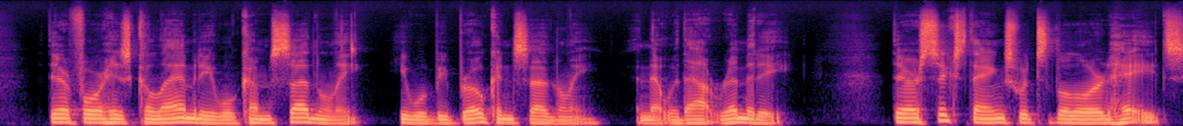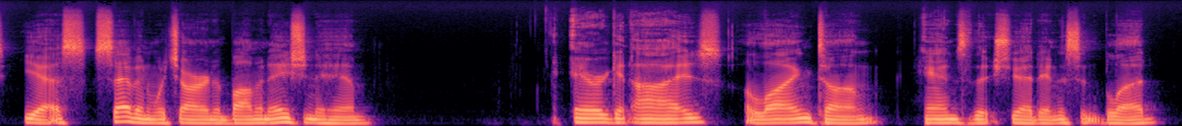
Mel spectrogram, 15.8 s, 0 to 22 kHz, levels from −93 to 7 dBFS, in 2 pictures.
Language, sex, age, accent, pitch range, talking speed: English, male, 50-69, American, 105-120 Hz, 155 wpm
